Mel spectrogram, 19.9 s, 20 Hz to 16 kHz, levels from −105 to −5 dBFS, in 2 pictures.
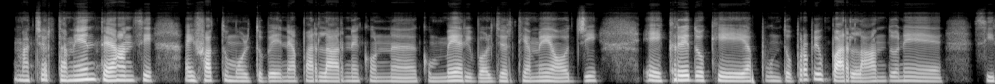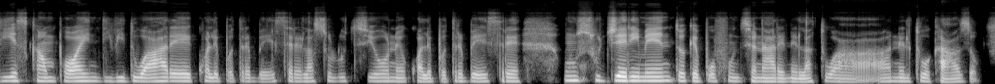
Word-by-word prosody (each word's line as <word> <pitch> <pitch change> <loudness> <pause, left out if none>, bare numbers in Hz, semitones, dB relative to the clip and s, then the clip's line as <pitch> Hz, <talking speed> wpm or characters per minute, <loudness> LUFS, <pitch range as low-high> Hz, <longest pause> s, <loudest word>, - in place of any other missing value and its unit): Ma 195 -2 0
certamente, 210 +2 +4
anzi 195 +1 +6 0.3
hai 185 0 +1
fatto 185 +1 +1
molto 165 -1 -3
bene 165 +1 -1
a 165 - -1
parlarne 165 0 0
con 160 -3 -4
con 155 - -9
me, 175 +3 +4
rivolgerti 160 +1 -3
a 165 - 0
me 170 0 +1
oggi 160 +4 -2 0.4
e 180 -4 +2
credo 200 -2 +5
che, 170 -3 +3
appunto, 170 -1 -6
proprio 220 +5 +1
parlandone 165 -2 +1 0.3
si 175 - -8
riesca 170 0 -3
un 160 0 -2
po' 155 -1 +1
a 160 - +5
individuare 160 0 0
quale 160 -1 -4
potrebbe 145 0 -10
essere 150 +1 -8
la 150 +1 -5
soluzione 155 -1 -7
o 145 - -6
quale 145 -1 -2
potrebbe 145 +2 -5
essere 155 0 -4 0.4
un 190 0 0
suggerimento 175 -1 +4
che 165 -1 0
può 155 +1 -5
funzionare 150 -2 -3
nella 140 0 -2
tua 145 -1 -5
nel 150 -1 -5
tuo 150 +1 -4
caso. 140 +2 -4
165 Hz, 140 wpm, -24 LUFS, 155-175 Hz, 0.4 s, anzi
